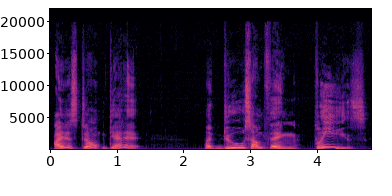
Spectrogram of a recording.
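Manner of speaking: high-pitched, agitated plea; getting carried away with frustration; worked-up exasperation. Real, not acted. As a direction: plead in exasperation, voice pushed up high. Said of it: "I'm getting excited".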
